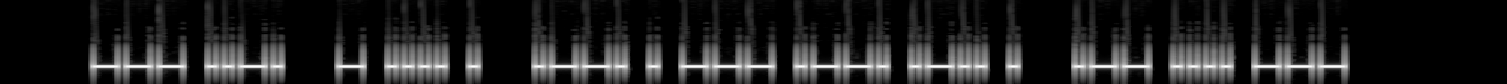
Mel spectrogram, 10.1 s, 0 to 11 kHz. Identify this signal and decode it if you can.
Morse code, heard as a keyed tone, about 22 wpm, 700 Hz. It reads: OF THE PEOPLE WHO
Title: Sets of 4 Words 22wpm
